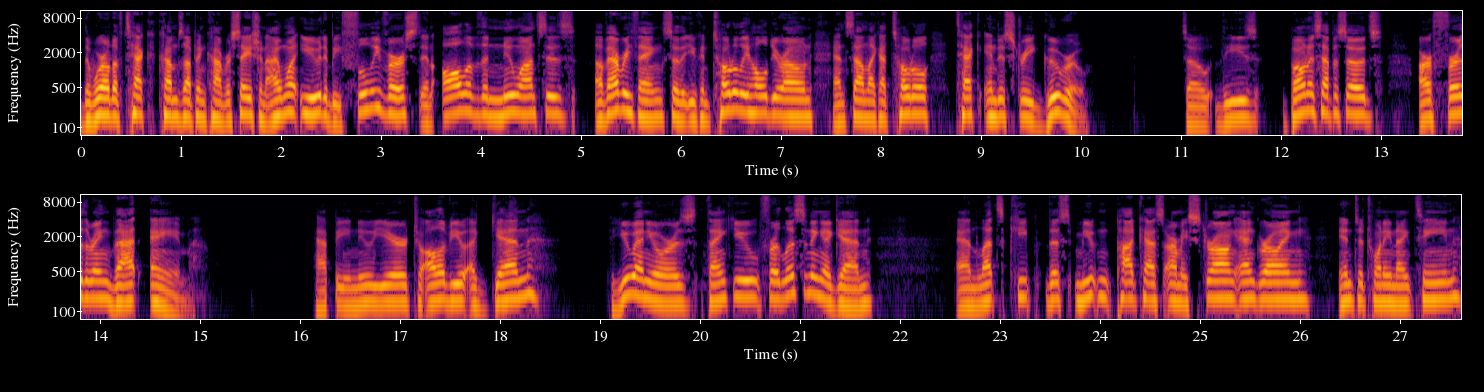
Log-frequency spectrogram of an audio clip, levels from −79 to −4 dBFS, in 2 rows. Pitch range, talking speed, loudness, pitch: 140-170 Hz, 165 wpm, -22 LUFS, 155 Hz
